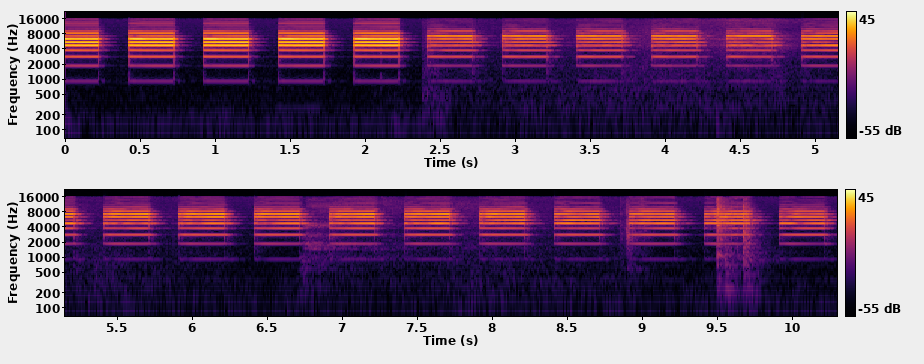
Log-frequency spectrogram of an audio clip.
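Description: Digital alarm clock beeping in a fast, even rhythm of about two shrill beeps a second. The beeps drop to a quieter level about two seconds in and carry on steadily, with a couple of soft thumps near the end.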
